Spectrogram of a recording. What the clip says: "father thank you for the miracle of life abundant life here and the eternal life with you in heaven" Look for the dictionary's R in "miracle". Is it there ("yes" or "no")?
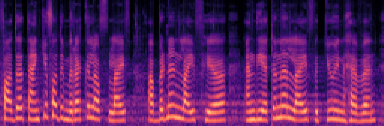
yes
